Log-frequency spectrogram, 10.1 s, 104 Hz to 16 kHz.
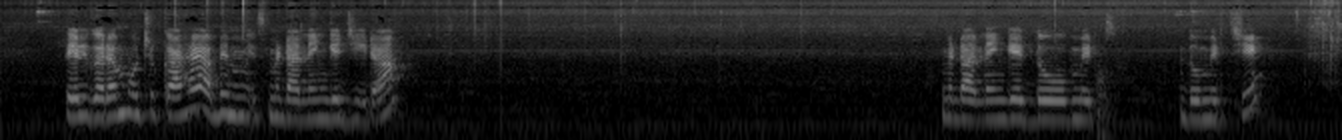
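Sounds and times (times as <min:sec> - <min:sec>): seeds sizzling in hot oil: 0:00.0 - 0:10.0.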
